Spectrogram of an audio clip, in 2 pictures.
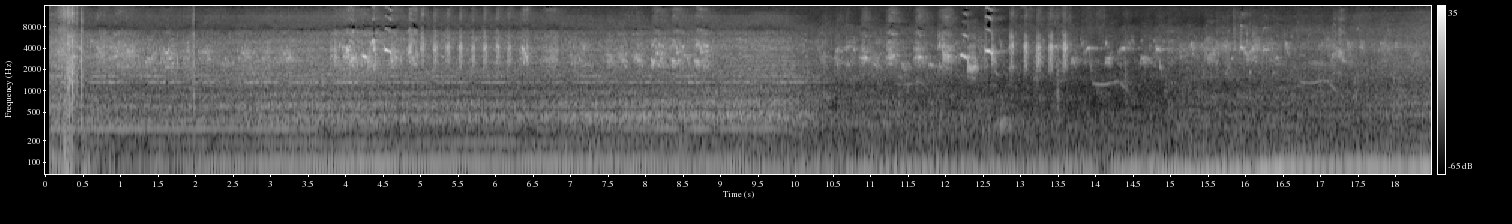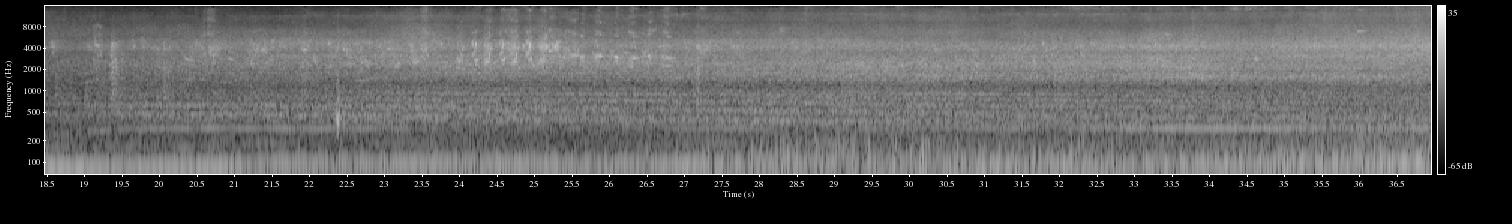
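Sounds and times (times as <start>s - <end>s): small birds chirping: 0.1s - 9.1s, 10.4s - 32.7s
low engine hum: 0.1s - 36.9s.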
